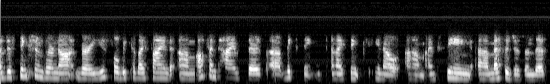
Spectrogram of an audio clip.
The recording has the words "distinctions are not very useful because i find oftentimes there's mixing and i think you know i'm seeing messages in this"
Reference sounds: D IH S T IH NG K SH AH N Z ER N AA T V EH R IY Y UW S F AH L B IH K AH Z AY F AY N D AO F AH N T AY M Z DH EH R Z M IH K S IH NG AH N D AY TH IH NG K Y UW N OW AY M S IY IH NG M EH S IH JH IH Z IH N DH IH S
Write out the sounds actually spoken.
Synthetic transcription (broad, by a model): D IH S T IH NG K SH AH N Z ER N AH T V EH R IY Y UW S F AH L B IH K AH Z AY F AY N D AO F AH N T AY M Z DH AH R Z M IH K S IH NG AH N AY TH IH NG K Y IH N OW AY M S IY IH NG M EH S IH JH IH Z IH N DH IH S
